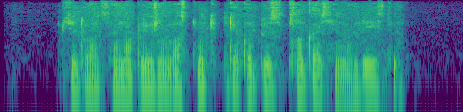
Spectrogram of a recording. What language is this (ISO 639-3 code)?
rus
